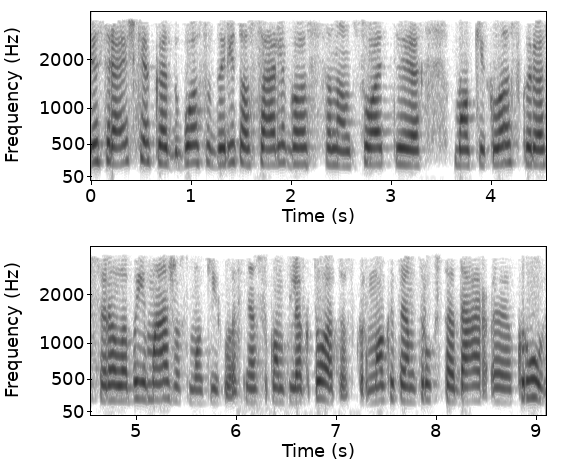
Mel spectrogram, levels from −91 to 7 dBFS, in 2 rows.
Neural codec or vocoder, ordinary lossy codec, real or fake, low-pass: vocoder, 44.1 kHz, 128 mel bands every 256 samples, BigVGAN v2; MP3, 32 kbps; fake; 3.6 kHz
